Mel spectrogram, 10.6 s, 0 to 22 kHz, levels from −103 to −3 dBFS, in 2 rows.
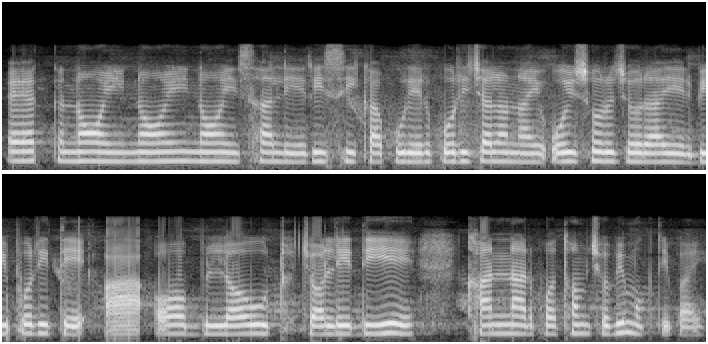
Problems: constant background noise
